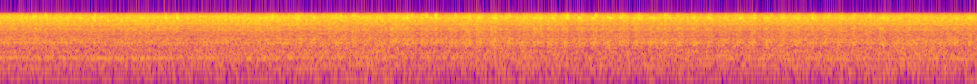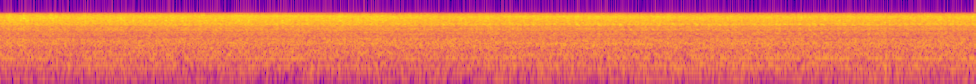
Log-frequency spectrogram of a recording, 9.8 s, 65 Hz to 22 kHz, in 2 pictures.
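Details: Lexus ES300 with a loud rattling or ticking noise from beneath, worst in warm weather with a warm engine. It occurs only at low speeds and goes away above about 40 km/h. Heat shield checked and fine. Camera zip-tied on the washer fluid reservoir.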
